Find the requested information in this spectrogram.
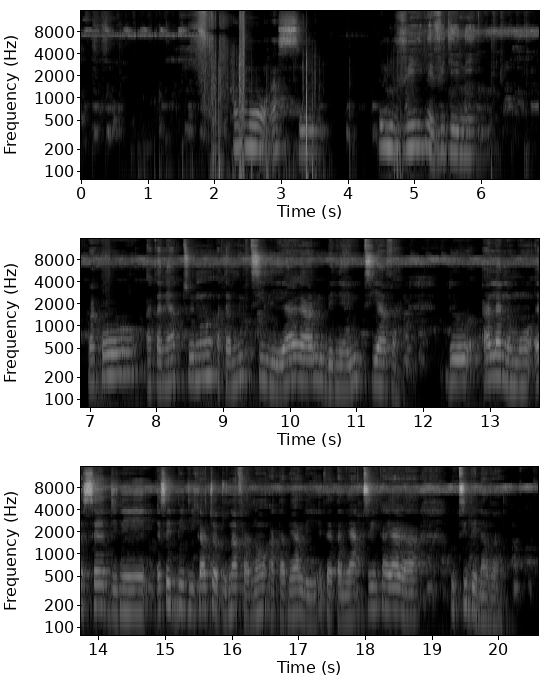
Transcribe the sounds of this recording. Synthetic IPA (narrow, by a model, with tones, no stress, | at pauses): a˦mɔ̃˦˨ʔa˨sɪ˦ | e˦lu˨vi˦ne˨vi˦d͡ʒe˨nĩ˦ | va˨ɸʊ˦a˨t̪a˨nĩ˨a˨t̪e˦nʊ̃˦a˨t̪a˨mĩ˦u˦t̪i˦le˨ja˦ɣa˦lu˨be˨nẽ˨a˨ju˦t̪i˦a˨va˨ | do˦a̰˦lɛ˦nʊ̃˨mʊ̃˨ʔɛ˦sɛ˦˨n˨ɛ˦sɛ˦bi˦di˨ka˦d͡ʒɔ˦dʊ˨nã˦˨fa˨nʊ̃˦ʔa˨t̪a˨mĩ˨˦a˦lɪ˨ɛ̰˦t̪a˨t̪a˨nĩ˨a˨t̪ɪ˦ka˦ja˦ɣa˨ | u˦t̪i˦be˨nã˨va̰˨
